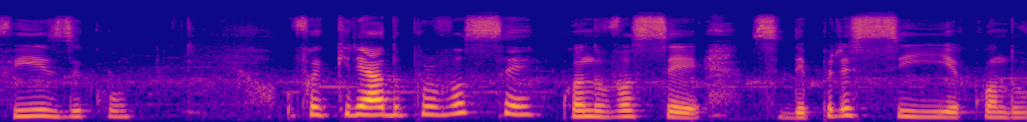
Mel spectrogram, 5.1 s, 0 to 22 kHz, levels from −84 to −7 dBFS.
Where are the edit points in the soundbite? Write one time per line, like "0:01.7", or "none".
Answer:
0:01.4
0:02.8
